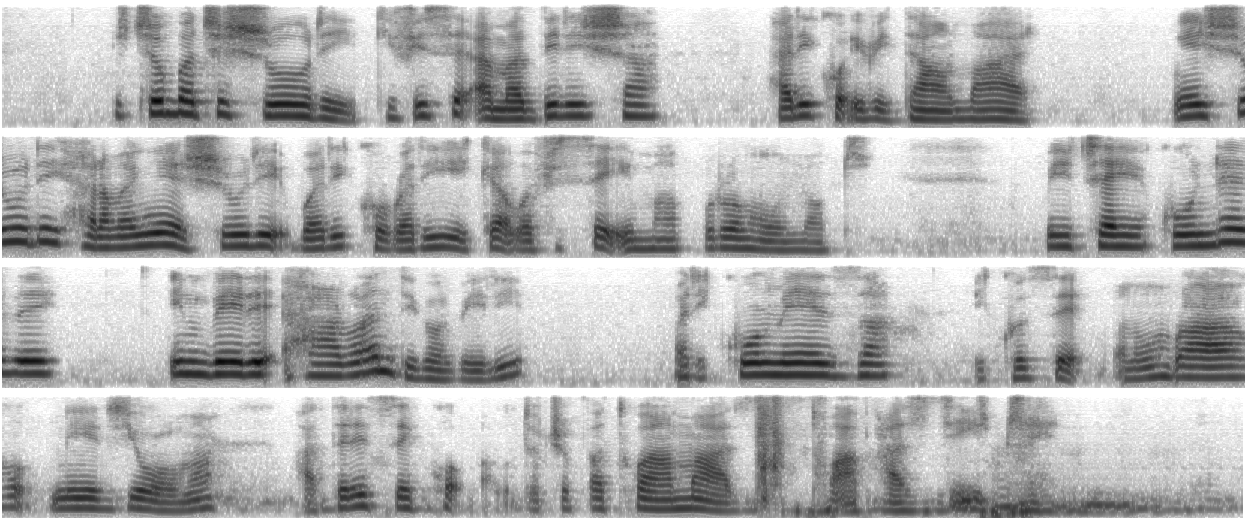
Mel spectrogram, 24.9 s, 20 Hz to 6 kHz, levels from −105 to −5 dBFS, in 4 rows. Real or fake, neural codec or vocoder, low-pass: fake; codec, 24 kHz, 0.9 kbps, WavTokenizer, small release; 5.4 kHz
